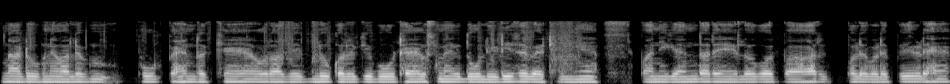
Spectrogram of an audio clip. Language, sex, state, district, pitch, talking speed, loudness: Hindi, male, Haryana, Jhajjar, 125 Hz, 215 wpm, -16 LUFS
